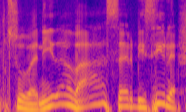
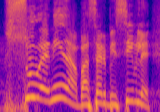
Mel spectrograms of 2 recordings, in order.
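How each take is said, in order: First: Said in the usual way. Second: Whole line lifted much higher, "su" stressed; emphatic higher repeat. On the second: Shown as a demonstration. Preacher hammering home the Second Coming, emphatic and high. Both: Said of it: "Ahora, ahora".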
